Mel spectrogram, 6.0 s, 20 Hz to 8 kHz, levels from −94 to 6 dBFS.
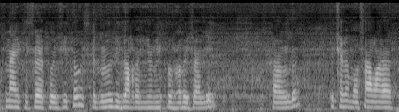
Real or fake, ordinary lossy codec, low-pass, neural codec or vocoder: fake; none; 7.2 kHz; codec, 24 kHz, 1 kbps, SNAC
